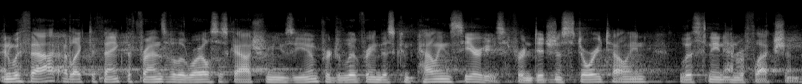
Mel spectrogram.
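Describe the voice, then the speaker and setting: A man's very fast, monotone, flat delivery at very even loudness with hardly any pauses, over noticeable background noise. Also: medium pitch for a man. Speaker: corporate executive giving sponsor greetings. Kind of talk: prepared speech. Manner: formal; soft-spoken. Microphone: microphone had problems before, now working.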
